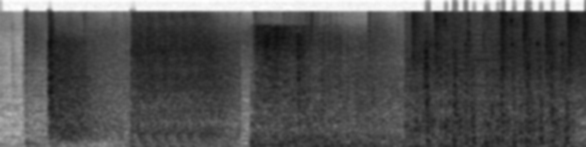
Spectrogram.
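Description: Rapid automatic gunfire, a dense continuous rattle of shots that starts about a third of a second in and grows louder around two and three seconds in.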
